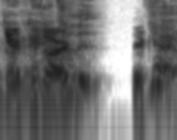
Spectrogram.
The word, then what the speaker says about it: Kierkegaard: How do you pronounce that? Kierkegaard.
